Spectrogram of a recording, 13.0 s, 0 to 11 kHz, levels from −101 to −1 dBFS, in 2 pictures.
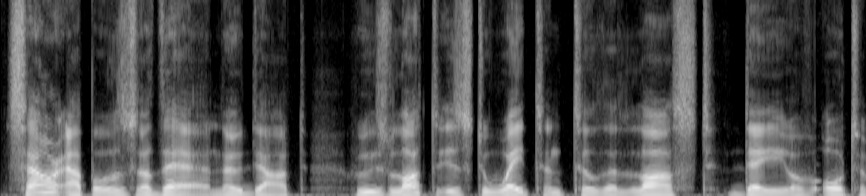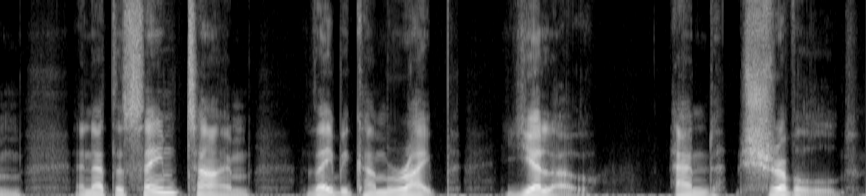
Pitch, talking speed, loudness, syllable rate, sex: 130 Hz, 130 wpm, -20 LUFS, 3.6 syllables/s, male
